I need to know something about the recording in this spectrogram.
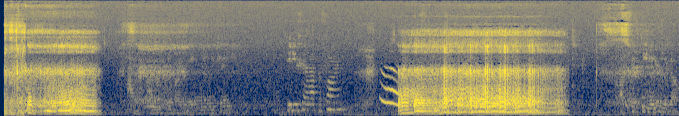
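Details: Two long, loud, rattling snores separated by quieter breathing with faint snorts from a sleeping American Bulldog; snoring.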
